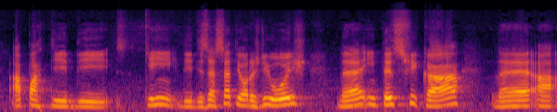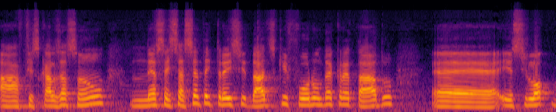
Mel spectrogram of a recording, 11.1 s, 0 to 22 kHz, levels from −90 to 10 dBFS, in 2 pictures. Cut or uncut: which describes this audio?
uncut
